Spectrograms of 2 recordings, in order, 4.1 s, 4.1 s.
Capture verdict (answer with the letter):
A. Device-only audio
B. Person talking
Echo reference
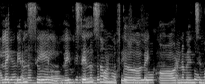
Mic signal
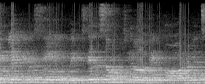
A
